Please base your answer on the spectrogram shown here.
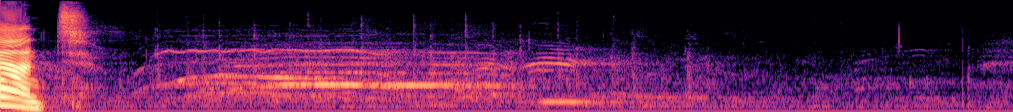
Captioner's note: audience cheering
